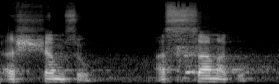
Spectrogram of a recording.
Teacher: Kalau alif lam masuk kepada kata yang awalnya huruf syamsiyah, maka lamnya tidak dibaca. Langsung idgham ke huruf syamsiyahnya, dikasih tasydid.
